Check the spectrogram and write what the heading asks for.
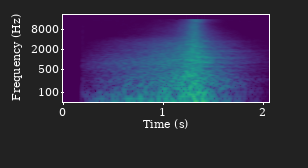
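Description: Intro whoosh sound effect that swells up over about a second and then fades away, leading into a logo reveal.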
